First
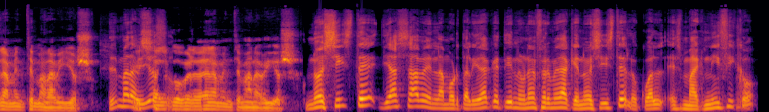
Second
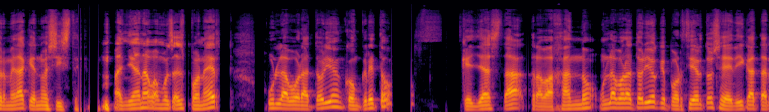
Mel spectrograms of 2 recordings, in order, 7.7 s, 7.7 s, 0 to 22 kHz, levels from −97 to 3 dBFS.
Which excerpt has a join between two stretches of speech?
first; 1 cut; at 1.0 s

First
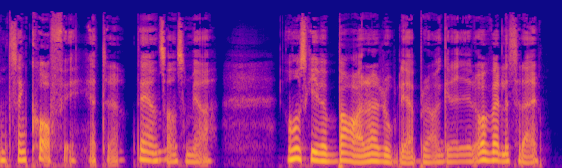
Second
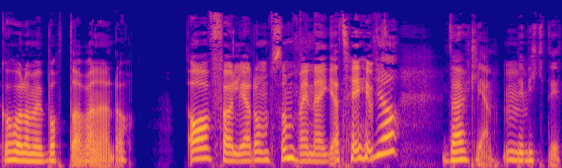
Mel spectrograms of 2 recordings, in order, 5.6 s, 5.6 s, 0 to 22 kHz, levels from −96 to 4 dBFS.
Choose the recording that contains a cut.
second; 1 cut; at 3.0 s

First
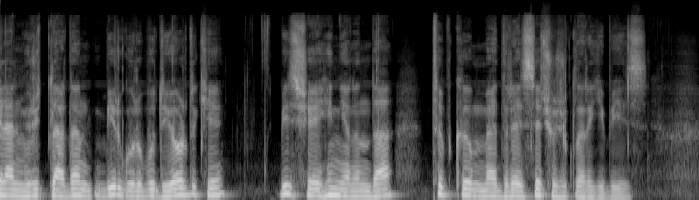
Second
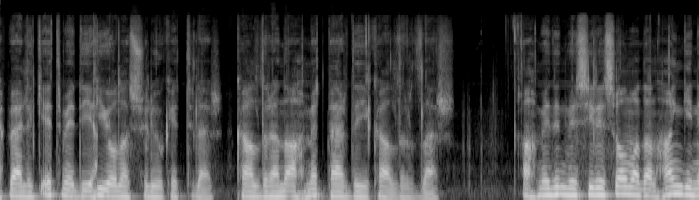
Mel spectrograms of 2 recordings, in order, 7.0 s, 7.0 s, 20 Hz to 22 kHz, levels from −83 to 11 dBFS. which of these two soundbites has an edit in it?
second; 3 cuts; at 1.0 s, 2.3 s, 3.2 s

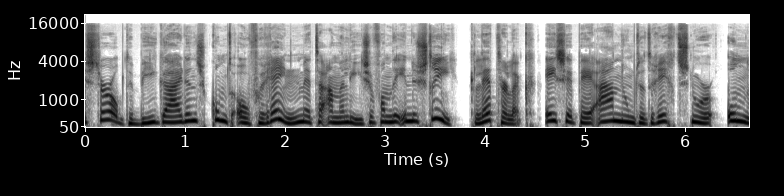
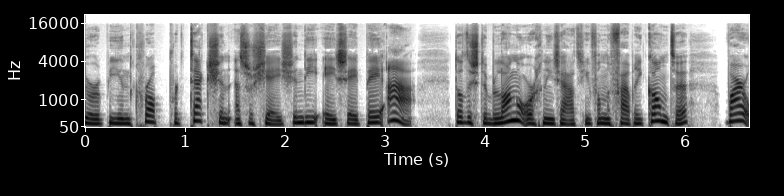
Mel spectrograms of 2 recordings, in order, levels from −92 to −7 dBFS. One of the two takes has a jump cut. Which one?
first; 2 cuts; at 3.8 s, 4.6 s

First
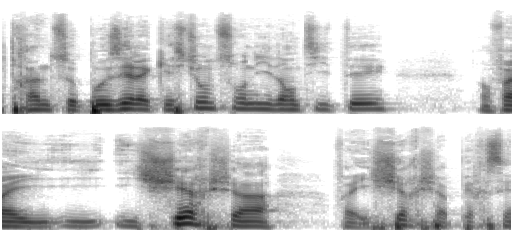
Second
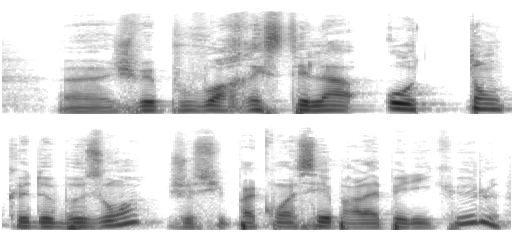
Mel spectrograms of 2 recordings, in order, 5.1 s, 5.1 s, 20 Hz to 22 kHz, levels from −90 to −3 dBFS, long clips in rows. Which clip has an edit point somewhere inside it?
second; 1 cut; at 3.3 s

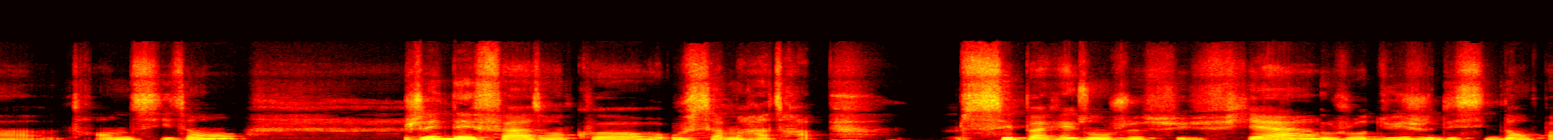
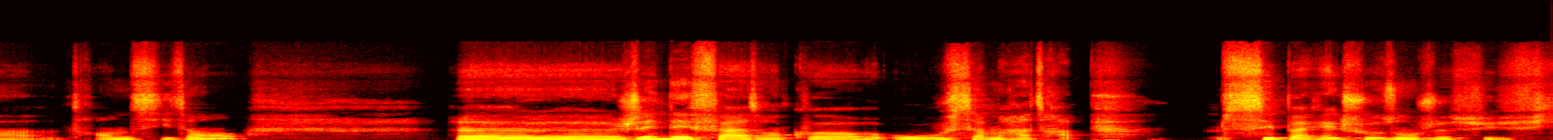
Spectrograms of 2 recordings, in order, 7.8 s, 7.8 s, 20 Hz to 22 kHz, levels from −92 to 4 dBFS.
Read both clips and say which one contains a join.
first; 4 cuts; at 2.0 s, 3.4 s, 5.4 s, 6.6 s

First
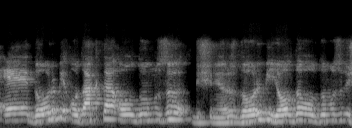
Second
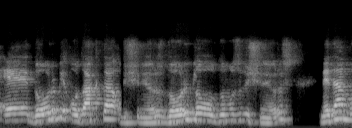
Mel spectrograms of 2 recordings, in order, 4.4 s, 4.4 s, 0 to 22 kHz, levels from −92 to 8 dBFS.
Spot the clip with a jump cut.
second; 2 cuts; at 1.5 s, 2.4 s

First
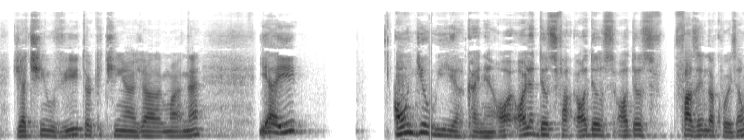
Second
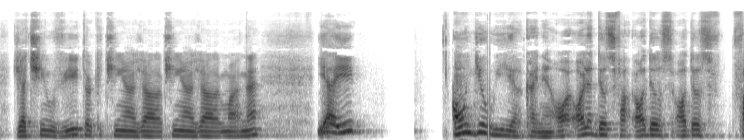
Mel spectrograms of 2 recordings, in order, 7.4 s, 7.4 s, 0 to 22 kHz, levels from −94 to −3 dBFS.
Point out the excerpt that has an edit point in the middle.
second; 1 cut; at 1.6 s

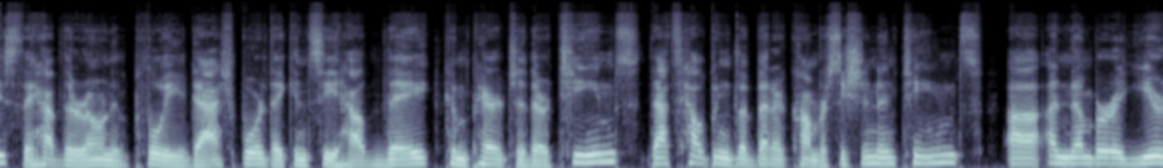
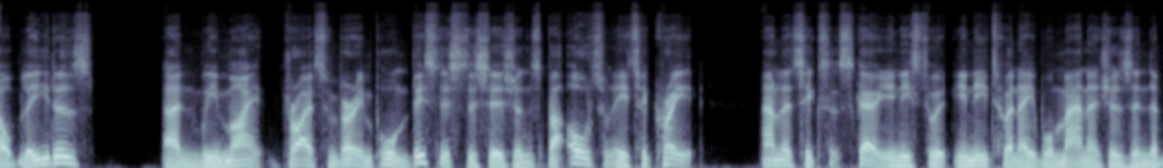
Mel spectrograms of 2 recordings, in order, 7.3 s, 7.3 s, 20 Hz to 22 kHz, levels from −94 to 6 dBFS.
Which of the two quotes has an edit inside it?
first; 3 cuts; at 2.7 s, 4.6 s, 6.2 s

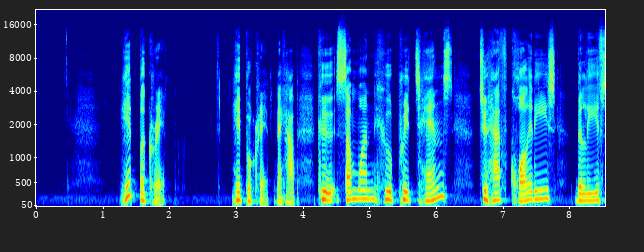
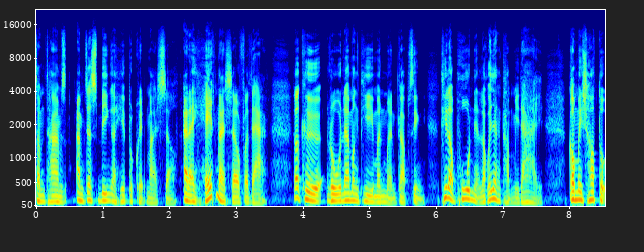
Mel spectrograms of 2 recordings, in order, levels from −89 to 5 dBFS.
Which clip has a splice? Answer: second; 1 cut; at 2.2 s

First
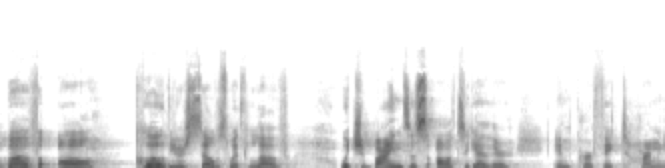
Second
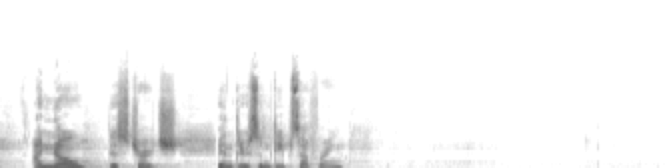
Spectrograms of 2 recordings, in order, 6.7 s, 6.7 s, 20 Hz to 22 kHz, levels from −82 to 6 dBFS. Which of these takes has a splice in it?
second; 1 cut; at 2.2 s

